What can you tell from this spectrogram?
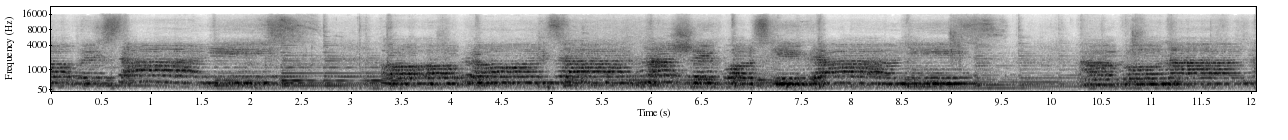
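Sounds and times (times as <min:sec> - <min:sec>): strummed acoustic guitars: 0:00.0 - 0:12.0
young voices singing together: 0:00.0 - 0:12.0.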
